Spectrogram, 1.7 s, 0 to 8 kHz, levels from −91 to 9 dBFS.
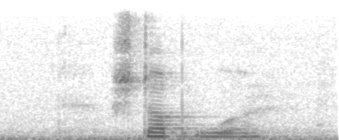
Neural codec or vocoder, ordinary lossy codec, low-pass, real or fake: none; Opus, 64 kbps; 7.2 kHz; real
